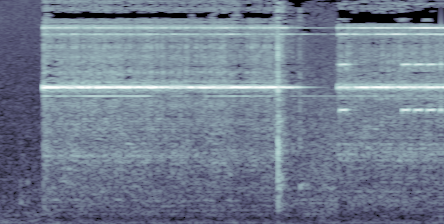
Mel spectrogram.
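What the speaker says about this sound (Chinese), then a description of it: "闹钟吵得不得了，很多人因此被吓醒。" An alarm clock goes off abruptly after a moment of quiet, giving a loud, continuous high electronic ringing tone that briefly dips near the end before resuming. No talking is heard.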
